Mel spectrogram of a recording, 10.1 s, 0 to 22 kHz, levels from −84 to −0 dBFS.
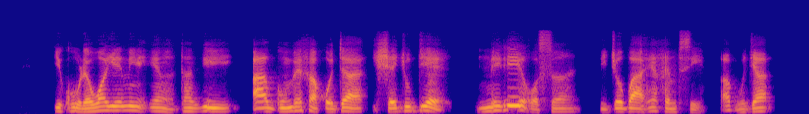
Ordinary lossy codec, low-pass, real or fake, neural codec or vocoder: none; 7.2 kHz; fake; codec, 16 kHz, 0.5 kbps, FunCodec, trained on Chinese and English, 25 frames a second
